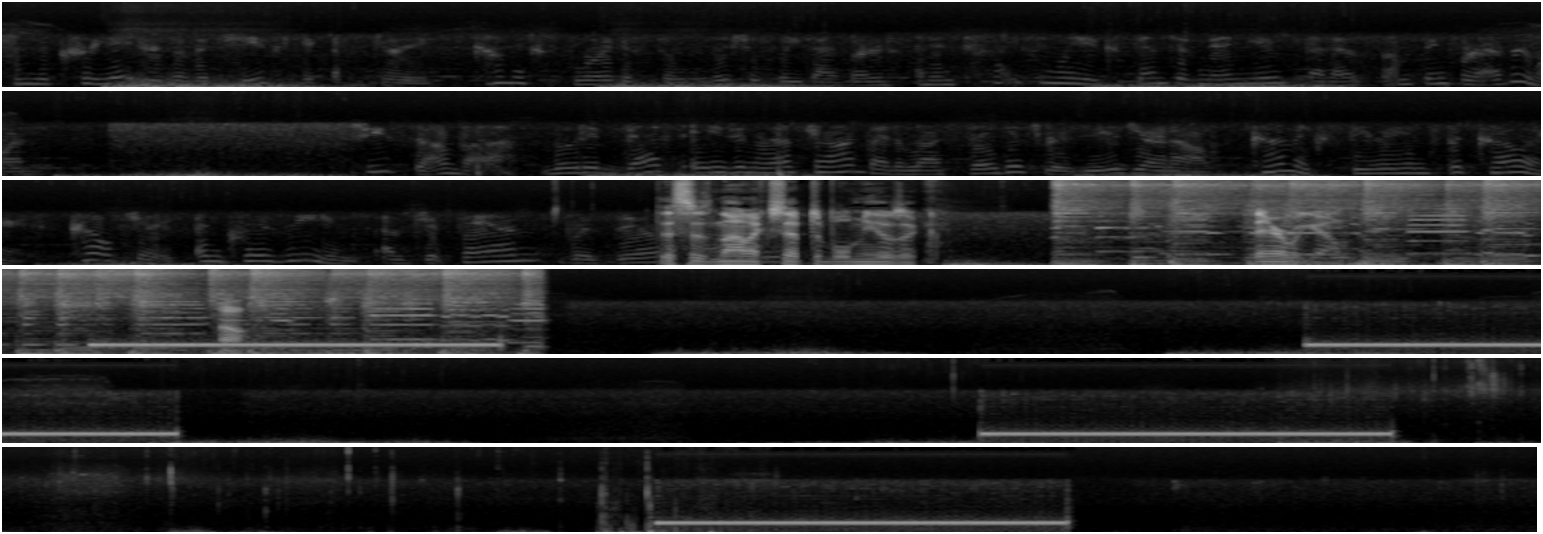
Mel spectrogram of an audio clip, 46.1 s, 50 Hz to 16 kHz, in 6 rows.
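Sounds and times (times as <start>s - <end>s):
speech: 0.1s - 8.2s, 9.5s - 20.4s, 21.0s - 23.0s, 23.8s - 25.0s
telephone ringback tone over a phone line on a call to a restaurant: 23.5s - 25.8s, 29.6s - 31.7s, 35.7s - 37.8s, 41.8s - 43.8s.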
